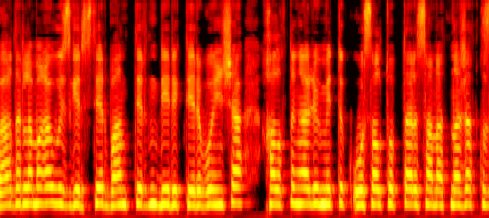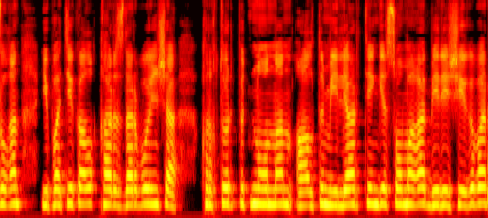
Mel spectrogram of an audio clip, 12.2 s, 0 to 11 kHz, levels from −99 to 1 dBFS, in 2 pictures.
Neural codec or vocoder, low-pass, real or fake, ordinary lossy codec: none; none; real; none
